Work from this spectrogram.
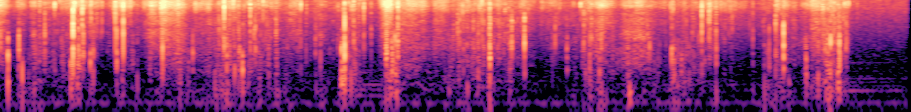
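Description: Fingertips scratch and crinkle the paper wall of a hollow brown kraft paper bag with a snap button, standing on carpet. Quick, dry crackles and rustles come in a fast, uneven stream of bright, sharp bursts, then stop just before the end, leaving a faint low hum.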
